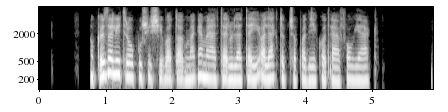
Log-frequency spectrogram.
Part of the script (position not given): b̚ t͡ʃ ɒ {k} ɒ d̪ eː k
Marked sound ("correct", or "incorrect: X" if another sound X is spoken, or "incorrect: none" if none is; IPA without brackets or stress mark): incorrect: p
